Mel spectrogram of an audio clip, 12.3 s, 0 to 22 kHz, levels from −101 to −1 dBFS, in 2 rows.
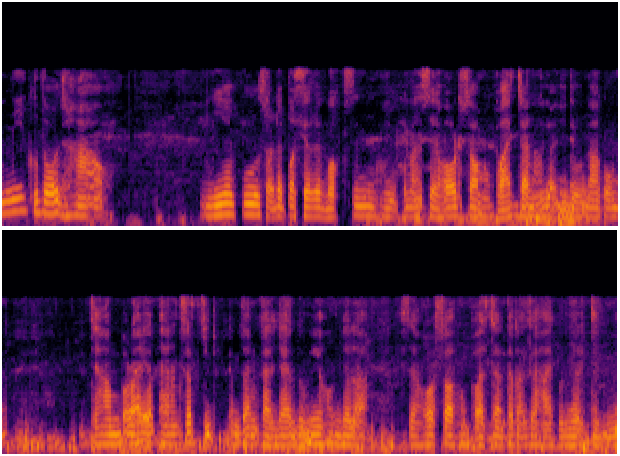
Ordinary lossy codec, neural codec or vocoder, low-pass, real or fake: none; codec, 16 kHz in and 24 kHz out, 1.1 kbps, FireRedTTS-2 codec; 7.2 kHz; fake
